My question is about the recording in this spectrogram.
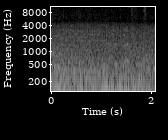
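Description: Street ambience: steady road-traffic noise with a low rumble from passing vehicles.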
